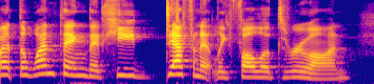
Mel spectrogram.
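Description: On a very clean recording with a silent background, a woman has an unremarkable speaking voice, a fairly high pitch, and lively intonation.

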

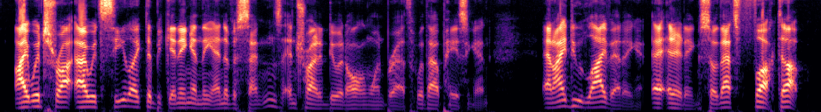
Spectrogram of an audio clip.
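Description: Animated and with an American accent, a man talks at a very fast pace in a bright, sharp tone at medium pitch, with ordinary pitch variation, big swings in loudness, and a dry, close sound with no echo. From New York. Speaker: podcast host. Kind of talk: casual chat. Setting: video call.

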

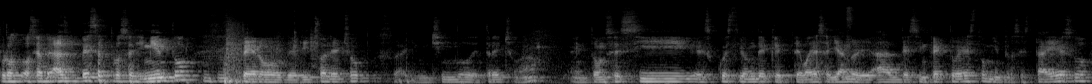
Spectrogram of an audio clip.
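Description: At a fairly slow pace with hardly any pauses, a man with a Mexican accent speaks at medium pitch with ordinary pitch variation, amid noticeable background noise and audible room echo. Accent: Mexican Spanish (Jalisco). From Mexico, Guadalajara, Jalisco. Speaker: home brewer. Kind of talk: casual chat.

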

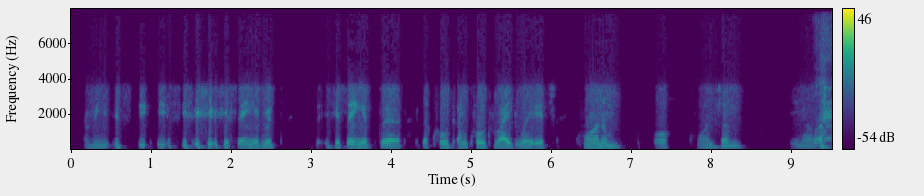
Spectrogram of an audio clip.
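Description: A man with a South African accent, medium in pitch, with ordinary pitch variation, a fairly slow pace and long, frequent pauses. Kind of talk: casual chat. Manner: stammering, repeats words.

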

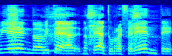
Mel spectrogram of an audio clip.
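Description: A woman speaks in a raised, projected voice at a fairly slow pace. Her pitch swings very widely over noticeable background noise. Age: 30s. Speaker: radio announcer. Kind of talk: casual chat.

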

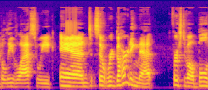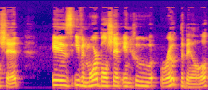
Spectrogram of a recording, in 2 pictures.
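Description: A woman speaks at a medium pitch in a normal speaking voice with an American accent. Her pace is fairly slow. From Colorado. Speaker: podcast guest. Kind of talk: political discussion podcast.

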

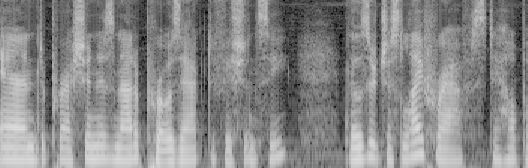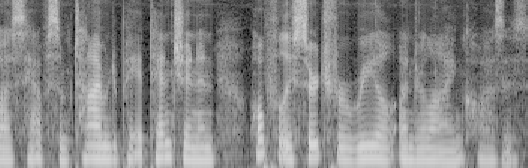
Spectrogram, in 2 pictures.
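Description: A woman with a plain, everyday voice talks at a moderate pace and fairly low pitch. Her intonation stays fairly even on a very clean recording with a silent background. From Chicago, US Midwest. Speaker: doctor and author. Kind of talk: interview. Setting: radio studio.

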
